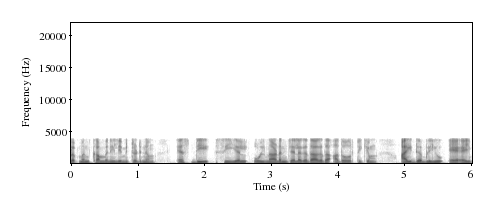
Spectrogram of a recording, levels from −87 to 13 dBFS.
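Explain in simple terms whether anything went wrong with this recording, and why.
Nothing went wrong with this audio; it simply has the narrow sound of an ordinary telephone line.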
